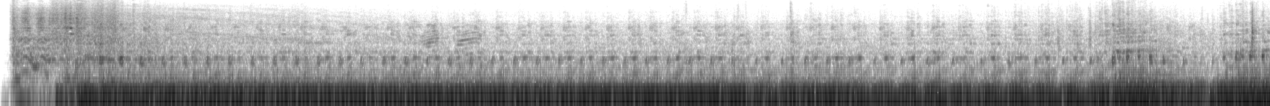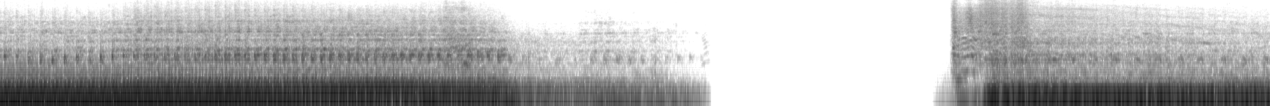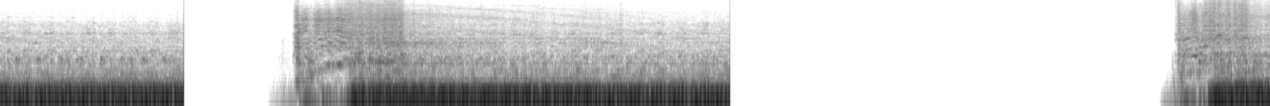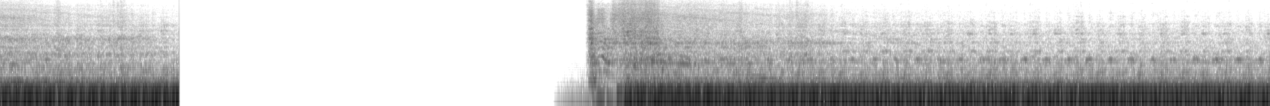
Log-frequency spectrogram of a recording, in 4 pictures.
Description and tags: auto old throaty station wagon ext start idle gurgly pull away slowly past mic various
idle, ext, pull, auto, gurgly, throaty, old, station, away, slow, wagon, start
